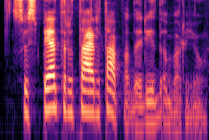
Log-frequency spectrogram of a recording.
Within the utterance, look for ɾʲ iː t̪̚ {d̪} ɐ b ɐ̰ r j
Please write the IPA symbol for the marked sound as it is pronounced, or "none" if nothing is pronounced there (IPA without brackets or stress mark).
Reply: d̪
